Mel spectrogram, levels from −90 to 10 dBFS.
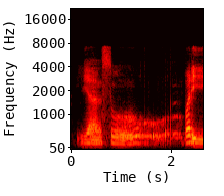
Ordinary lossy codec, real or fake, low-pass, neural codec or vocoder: none; fake; 7.2 kHz; codec, 24 kHz, 0.9 kbps, WavTokenizer, medium music audio release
